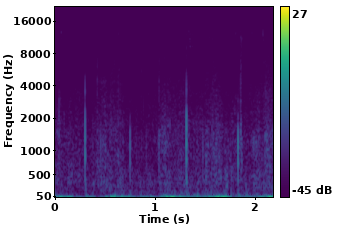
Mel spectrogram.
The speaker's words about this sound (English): Right, let's roll, let's find that trail and let's put our feet one in front of the other on it. Because that's called walking.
